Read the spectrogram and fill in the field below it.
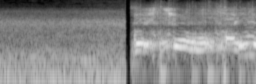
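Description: A stuffed toy hamster chatters in a high, squeaky voice.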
